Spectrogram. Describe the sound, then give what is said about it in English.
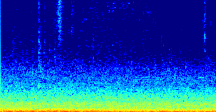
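Low, steady road rumble of a car being driven, a continuous dull noise without distinct events or changes. “I am driving right now on my way over to Maestro's.”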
